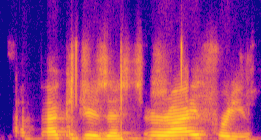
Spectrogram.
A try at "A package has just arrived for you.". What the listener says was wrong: Listen to the A. هي بتضغط على stress على Yeah, she stressed على ال A.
